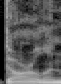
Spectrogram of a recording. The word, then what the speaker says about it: Darlin: "Hi, my name is Darlin," she said, pronouncing it Darlin with a slight drawl.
